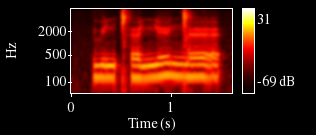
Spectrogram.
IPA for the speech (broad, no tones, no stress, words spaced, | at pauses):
lʲəɲǀʰɛɲe ŋ͡ǀɛ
